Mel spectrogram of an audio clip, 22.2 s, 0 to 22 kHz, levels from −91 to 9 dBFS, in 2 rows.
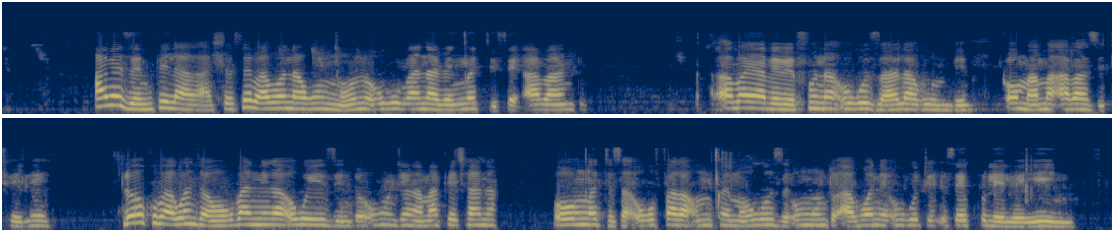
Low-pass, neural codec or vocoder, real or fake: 7.2 kHz; none; real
